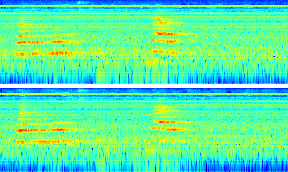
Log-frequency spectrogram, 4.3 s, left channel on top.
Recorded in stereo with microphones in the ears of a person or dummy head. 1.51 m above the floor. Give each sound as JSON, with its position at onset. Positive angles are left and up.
{"t": 0.2, "sound": "a cat meowing", "side_deg": 5, "distance_m": 2.0}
